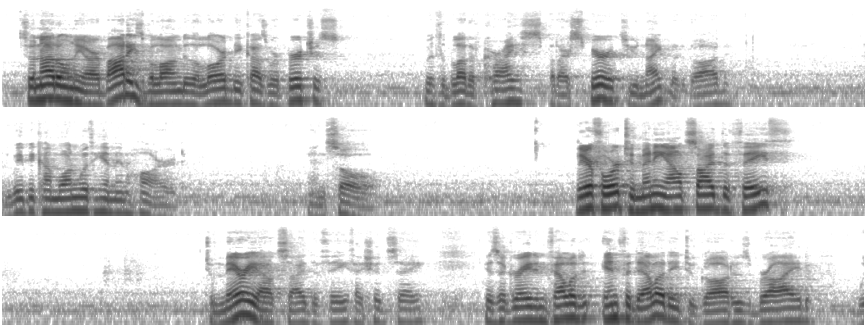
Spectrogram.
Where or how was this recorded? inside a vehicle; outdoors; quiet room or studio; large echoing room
large echoing room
